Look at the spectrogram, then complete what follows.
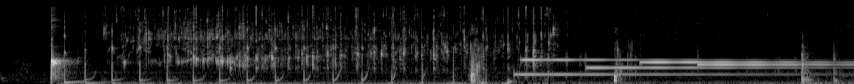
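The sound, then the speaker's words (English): Wine glugs out of a bottle into a glass in a quick run of rhythmic gurgles for about four seconds, then stops, leaving a few soft clinks and a faint ringing tone from the glass. “I can have a glass of wine.”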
